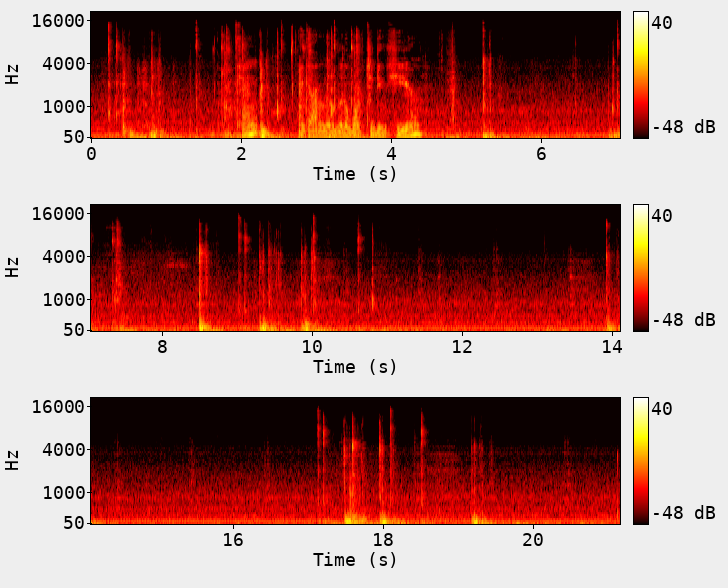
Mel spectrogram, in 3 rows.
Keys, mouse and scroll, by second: 0.8 Tab, 0.8 alt+a, 0.8 middle click, 0.8 scroll down 5, 0.9 Tab, 1.4 middle click, 1.9 click, 2.3 Tab, 2.5 middle click, 3.2 shift+middle click, 5.2 KP_7, 7.0 shift+middle click, 8.5 z, 9.5 alt+a, 9.9 b, 10.9-11.6 scroll up 2, 13.1 scroll up 2, 14.0 g, 17.6 alt+a, 18.0 b, 19.2 g.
